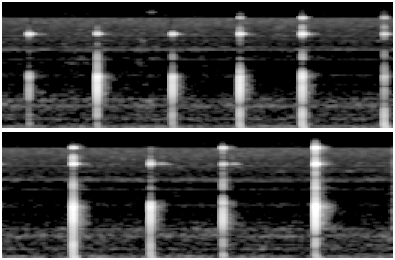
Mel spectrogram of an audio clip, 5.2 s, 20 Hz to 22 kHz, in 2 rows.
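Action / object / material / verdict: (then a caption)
tap / small glass jar tapped with a wooden handle / glass / none. The tip of a wooden scoop handle taps the bottom and side of a small, empty, clear glass jar with a metal lid, held upside down. Eleven quiet, sharp glassy clinks come at a slightly uneven pace, each with a bright ping near 2 kHz and high overtones that die away almost at once.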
